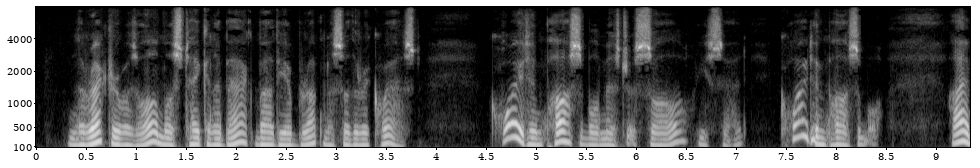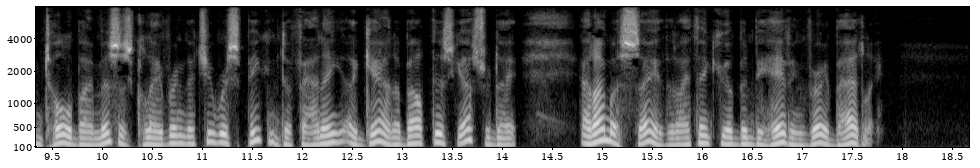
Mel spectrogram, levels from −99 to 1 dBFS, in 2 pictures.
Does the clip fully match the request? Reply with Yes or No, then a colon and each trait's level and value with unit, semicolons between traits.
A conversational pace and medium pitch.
Yes: average, 155 wpm; medium, 145 Hz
